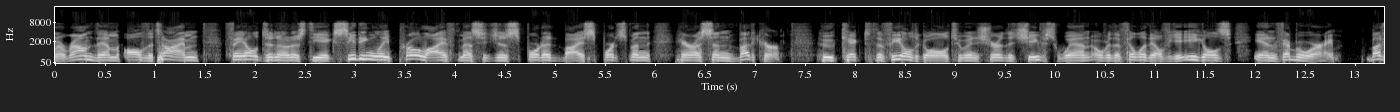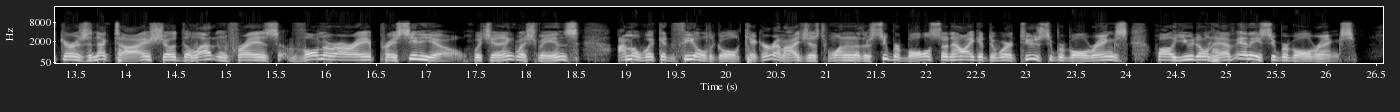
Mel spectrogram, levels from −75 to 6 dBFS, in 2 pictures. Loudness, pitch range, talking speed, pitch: -14 LUFS, 150-185 Hz, 175 wpm, 165 Hz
